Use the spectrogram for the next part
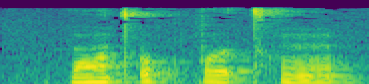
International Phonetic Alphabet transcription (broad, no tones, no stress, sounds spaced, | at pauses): p ɔ̃ tʼ o k p ɤ tʰ õ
